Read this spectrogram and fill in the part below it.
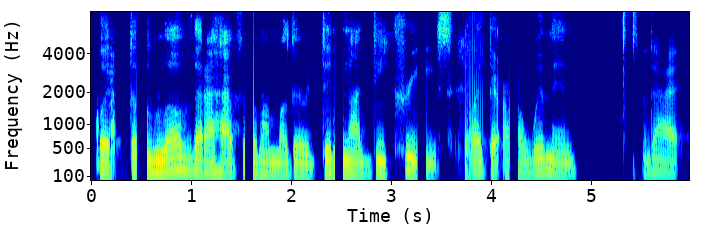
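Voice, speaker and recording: A young woman in her twenties calls into a show and talks at length, full of ums and restarts. Her voice is low and mellow for a woman. It sounds dry and close, with no room around it. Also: steady tone, unhurried, no room sound, poor audio. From United States. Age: 20s. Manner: hesitant, many fillers, wordy. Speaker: caller. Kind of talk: casual conversation.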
